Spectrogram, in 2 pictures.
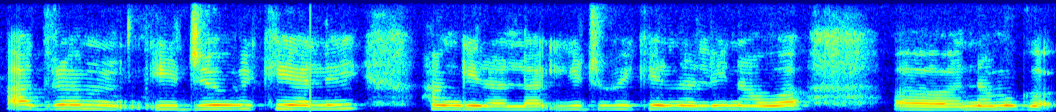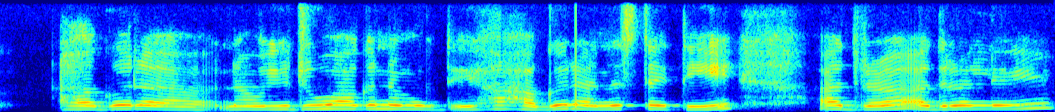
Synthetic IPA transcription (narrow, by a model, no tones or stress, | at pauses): a̰ːd̪ɾeid͡ʒɐʋikɛjɐlːihɐŋɡiɾɐlːɐʔid͡ʒuʋikɛɐnɐlːinaːʋu | nɐmɐɡɐ | ɦɐɡɐɾɐnaːʋuid͡ʒuʋaːɡɐnɐmɐɡed̪eːɦɐɦɐɡɐɾɐɐnɐst̪ɐjt̪iaːd̪ɾeɐ̰d̪ɾɐlːi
